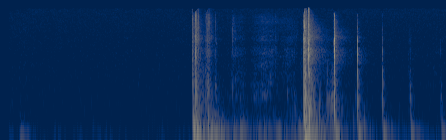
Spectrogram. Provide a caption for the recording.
putting down suitcase
Suitcase, Luggage, Putting-down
